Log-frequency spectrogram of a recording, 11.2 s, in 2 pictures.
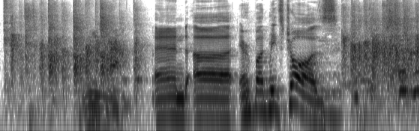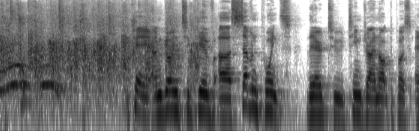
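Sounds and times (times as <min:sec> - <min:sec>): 
audience applause: 0:00.0 - 0:02.0, 0:04.4 - 0:08.5
voice calling out: 0:01.1 - 0:01.8
speech: 0:01.2 - 0:04.7, 0:07.3 - 0:11.1.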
